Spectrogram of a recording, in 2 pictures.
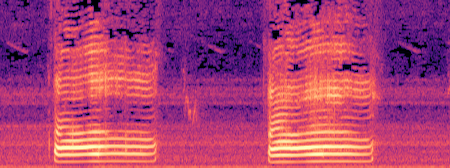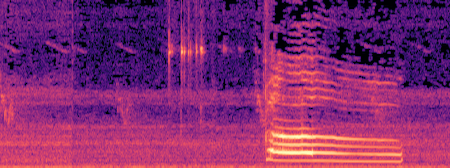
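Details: Ros the cat, carrying a body-mounted camera on his outings, utters three sustained, level meows, two close together and a softer third after a pause, with a steady background hum.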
